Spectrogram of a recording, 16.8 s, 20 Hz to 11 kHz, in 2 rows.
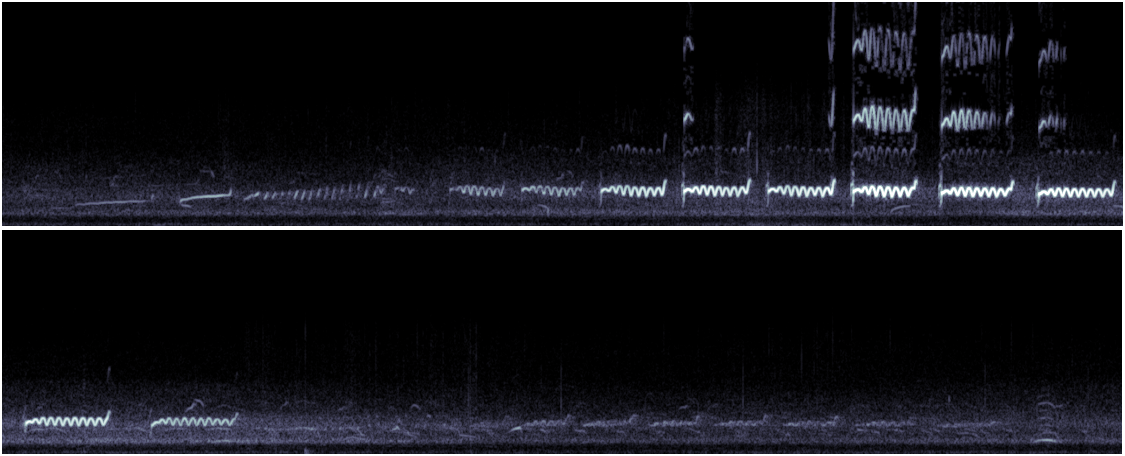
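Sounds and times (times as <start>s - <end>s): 
Eurasian curlew: 0.8s - 10.2s.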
